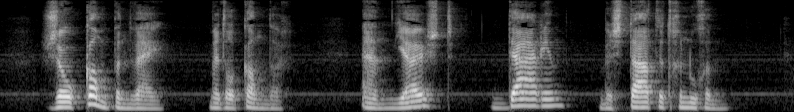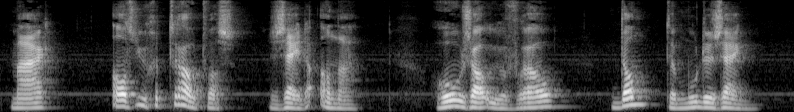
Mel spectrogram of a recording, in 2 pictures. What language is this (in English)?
Dutch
